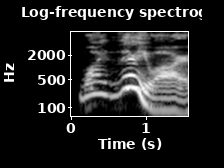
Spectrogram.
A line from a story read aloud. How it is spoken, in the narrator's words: exclaimed the woman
